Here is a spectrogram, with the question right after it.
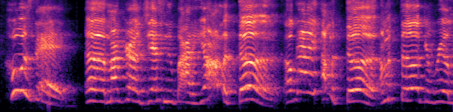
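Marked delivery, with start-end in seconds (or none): none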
